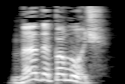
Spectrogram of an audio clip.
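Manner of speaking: plain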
